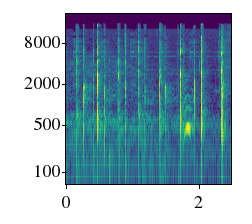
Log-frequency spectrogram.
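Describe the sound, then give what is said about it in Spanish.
Light, scattered hand clapping from a small group, a dozen or so soft, uneven claps over a couple of seconds, quiet rather than a full burst of applause. “Quisiera pedir un discretísimo aplauso”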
